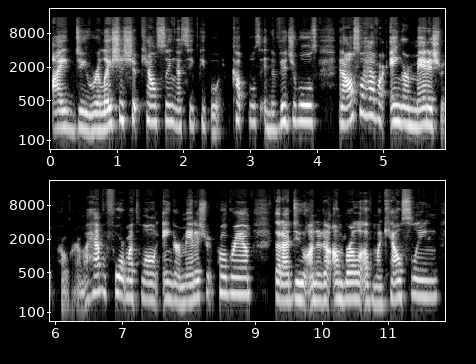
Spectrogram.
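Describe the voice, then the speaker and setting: A woman's voice: fairly low pitch, fairly quick. A woman in her fifties, a counselor and coach, talking animatedly in a podcast interview and often checking in with "right?". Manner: animated storytelling, rhetorical "right?".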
